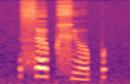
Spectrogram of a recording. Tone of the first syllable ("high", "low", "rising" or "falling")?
high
